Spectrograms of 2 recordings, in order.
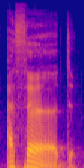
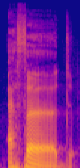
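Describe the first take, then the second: No difference in how they are said.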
